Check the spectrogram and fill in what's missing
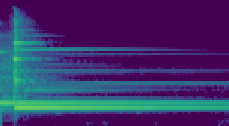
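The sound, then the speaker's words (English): A single front-door doorbell chime strikes once with a bright attack, then rings out as a steady mid-pitched tone that slowly fades for nearly two seconds, with no voices. “Okay, we had to pause there because someone was at the fucking front door.”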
